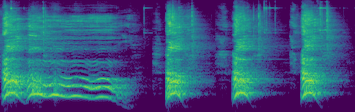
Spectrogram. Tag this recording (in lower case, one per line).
bark
pets
animal
dog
